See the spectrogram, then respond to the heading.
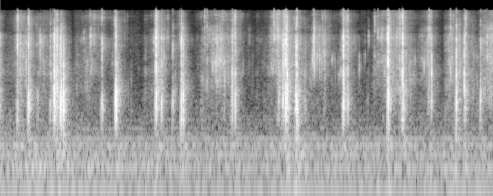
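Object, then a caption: Plastic bubble wrap. Fingertips and nails from both hands press into a roll of clear plastic bubble wrap resting on a wooden table, popping the bubbles. It makes a quiet, irregular string of sharp, bright pops and crinkles with short gaps, each snap dying away almost at once.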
